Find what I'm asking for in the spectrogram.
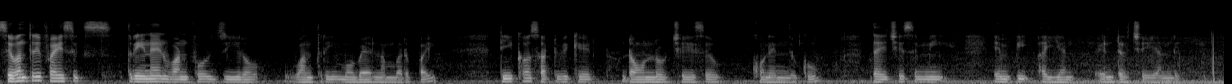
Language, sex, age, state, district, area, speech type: Telugu, male, 18-30, Telangana, Nirmal, rural, read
